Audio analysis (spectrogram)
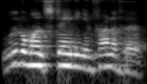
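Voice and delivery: ordinary delivery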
